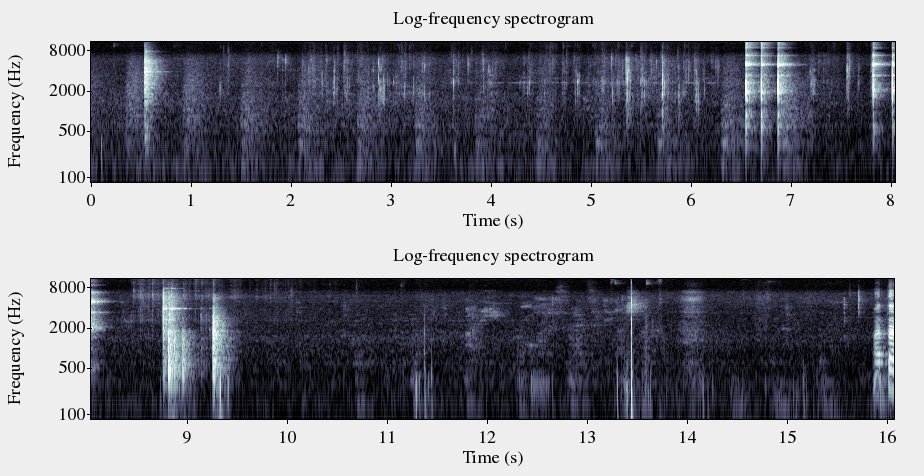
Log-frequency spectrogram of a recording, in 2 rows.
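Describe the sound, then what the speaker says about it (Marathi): A spoon stirs pakora batter with carom seeds in a bowl, made with taro leaves and sweet corn, giving quiet scattered clinks and scrapes with a few louder bursts and long near-silent gaps. "आता आपल्या ह्या पिठामध्ये मी 1 छोटा चमचा ओवा मिक्स करून घेते."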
